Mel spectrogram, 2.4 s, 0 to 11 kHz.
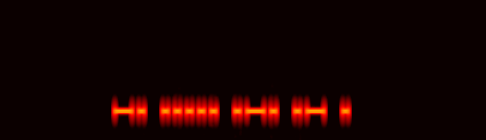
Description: Morse code, heard as a keyed tone, about 40 wpm, 700 Hz. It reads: N5RAE
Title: USA Call Signs - 5 Characters - Repeated 3x - 40wpm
